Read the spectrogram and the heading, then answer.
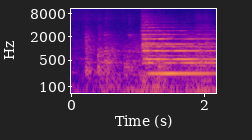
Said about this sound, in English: Each bell in the tower is recorded in turn until all bells are captured. Then, finally, the bells are lowered.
